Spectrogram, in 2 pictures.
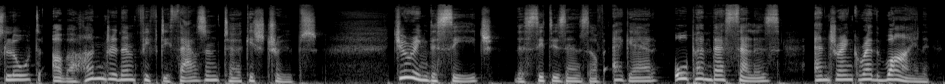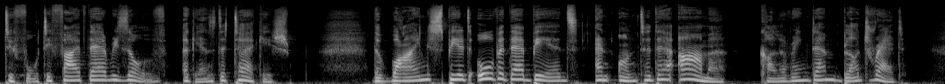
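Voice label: Hungarian Accented English; GoLocalise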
